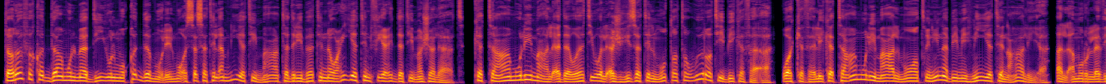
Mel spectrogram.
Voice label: arabic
